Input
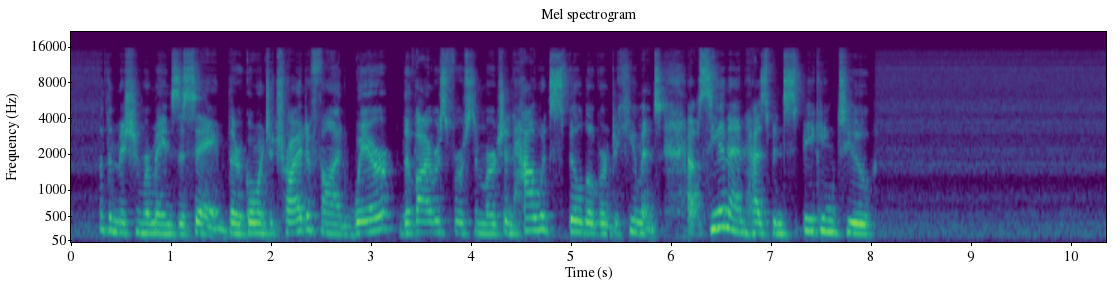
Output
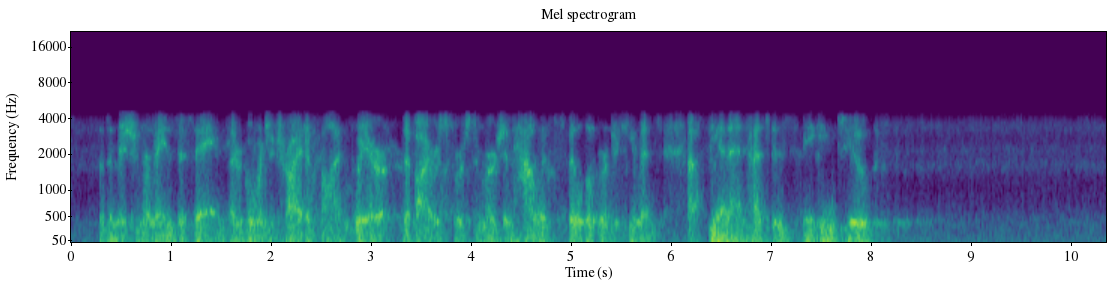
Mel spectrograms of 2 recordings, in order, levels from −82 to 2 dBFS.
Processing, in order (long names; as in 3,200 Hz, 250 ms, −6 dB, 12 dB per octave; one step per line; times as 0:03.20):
0:01.34–0:01.94: parametric band 280 Hz → 880 Hz −12.5 dB 0.48 octaves
0:05.64–0:06.78: noise gate −26 dBFS, range −6 dB
repeating echo 224 ms, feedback 51%, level −21 dB
convolution reverb RT60 0.35 s, pre-delay 6 ms, DRR 11.5 dB
linear-prediction vocoder at 8 kHz whisper
level +3.5 dB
